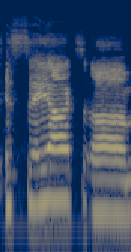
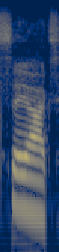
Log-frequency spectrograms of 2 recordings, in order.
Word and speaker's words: Seox: I'm still, is it Seox? I'm still not sure on the pronunciation here. It's Seox. In Japan, he's just simply known as Six.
